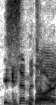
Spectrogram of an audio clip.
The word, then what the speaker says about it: scimitar: Scimitar, Ignore the yeah. C. Added an extra Scimitar. syllable. Yeah, it's like science.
